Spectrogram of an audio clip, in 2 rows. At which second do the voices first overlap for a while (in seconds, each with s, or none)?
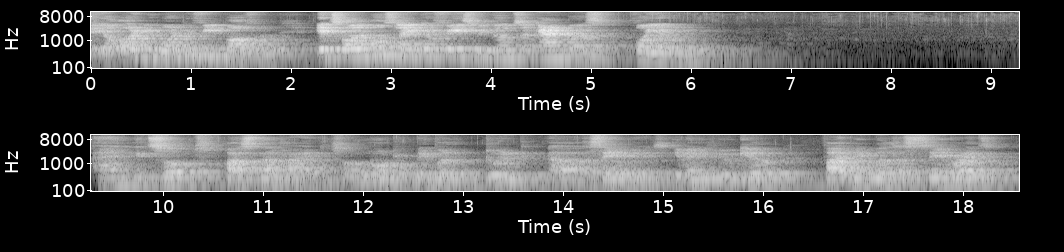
none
